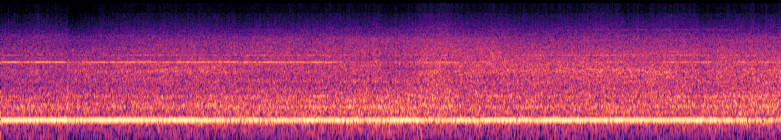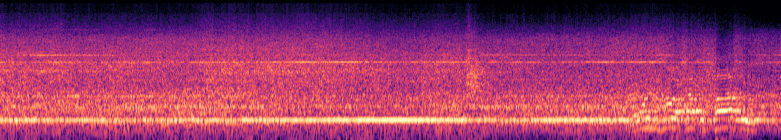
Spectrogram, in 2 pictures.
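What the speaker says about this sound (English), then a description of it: "A couple passes with the bucket." A concrete floor grinder with a grinder bucket runs during floor preparation before an epoxy coating. It makes a loud, close, steady droning whine that holds unbroken from start to finish.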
